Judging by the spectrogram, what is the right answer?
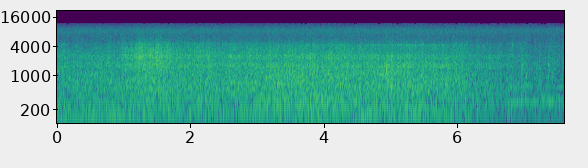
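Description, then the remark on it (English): A cable car grinds steadily as it crawls up a steep hill and then levels off. It is a loud, continuous mechanical rumble with low humming tones underneath, easing slightly and shifting pitch toward the end. No voices. “Later, the cable car crawls up a steep hill, then levels off.”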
